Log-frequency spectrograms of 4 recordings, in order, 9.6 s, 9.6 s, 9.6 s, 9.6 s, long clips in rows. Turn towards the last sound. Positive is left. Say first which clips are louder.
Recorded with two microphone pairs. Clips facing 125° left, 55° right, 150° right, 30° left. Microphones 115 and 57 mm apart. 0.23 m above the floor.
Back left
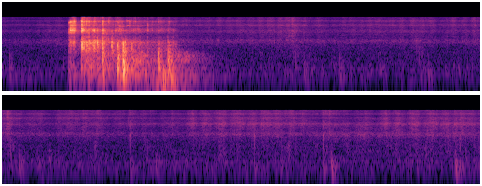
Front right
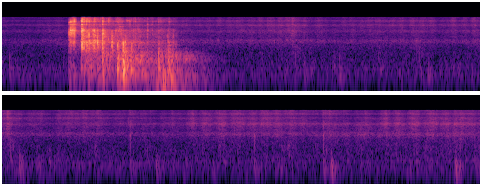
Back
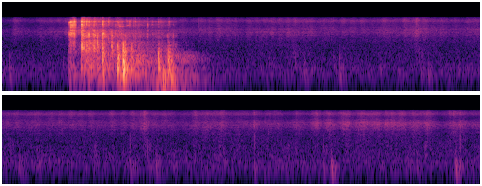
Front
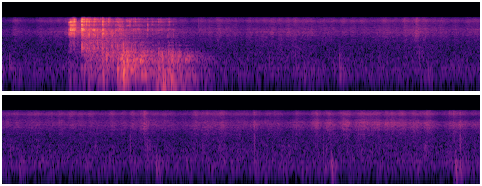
# back left 2 dB, back 7 dB
turn(degrees=-165)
